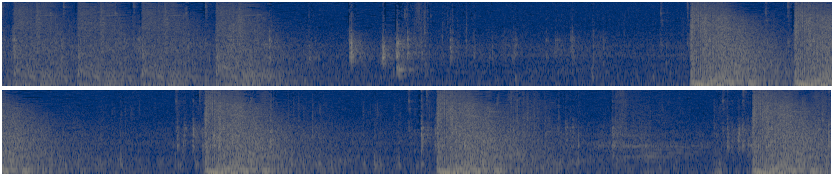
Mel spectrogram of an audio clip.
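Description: Sniper rifle shots ring out in a video game, several loud broadband cracks spaced a second or two apart with decaying tails, under a busy layer of game noise and scattered voices.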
